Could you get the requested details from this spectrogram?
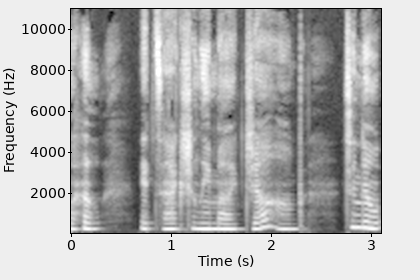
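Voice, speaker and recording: Someone is whispering in a soft-spoken way at a very slow pace. The background is quiet. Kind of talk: character roleplay monologue addressing listener. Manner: soft flirtatious ASMR whisper.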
